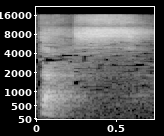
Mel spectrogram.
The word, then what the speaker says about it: tasses: Igual con tasse, se pronuncia bien la S porque hay 2 S. No se pronuncia la E y ni la S del plural.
